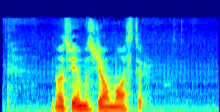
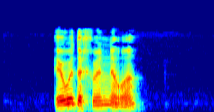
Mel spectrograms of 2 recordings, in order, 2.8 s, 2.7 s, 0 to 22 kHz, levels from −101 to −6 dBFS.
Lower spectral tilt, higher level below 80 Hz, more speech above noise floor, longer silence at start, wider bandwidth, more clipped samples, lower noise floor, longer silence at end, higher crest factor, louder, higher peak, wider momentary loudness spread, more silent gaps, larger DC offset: first, -7.5 dB/octave vs -4.5 dB/octave; first, -54 dBFS vs -64 dBFS; second, 39 dB vs 68 dB; about the same, 0.7 s vs 0.7 s; first, 11.5 kHz vs 7.6 kHz; neither; second, -58 dBFS vs -86 dBFS; about the same, 0.95 s vs 1 s; about the same, 18 dB vs 18 dB; about the same, -20 LUFS vs -19 LUFS; about the same, -6 dBFS vs -4 dBFS; first, 16 LU vs 8 LU; neither; neither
